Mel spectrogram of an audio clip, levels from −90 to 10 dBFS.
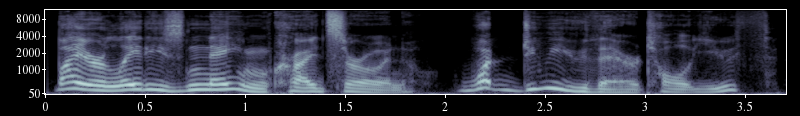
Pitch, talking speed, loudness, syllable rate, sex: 165 Hz, 195 wpm, -19 LUFS, 4.5 syllables/s, male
